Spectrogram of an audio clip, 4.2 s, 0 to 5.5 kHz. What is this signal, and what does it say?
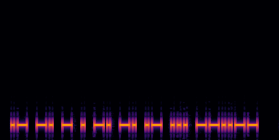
Morse code, heard as a keyed tone, about 25 wpm, 600 Hz. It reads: ANTENNAS,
